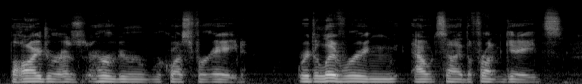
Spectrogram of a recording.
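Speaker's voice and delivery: loud, deep, distorted transmission voice. A message comes through the party's Vox units, distorted deep voice. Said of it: "distorted and deep voice".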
